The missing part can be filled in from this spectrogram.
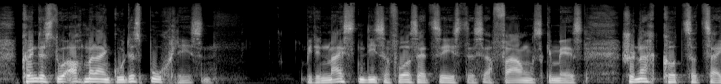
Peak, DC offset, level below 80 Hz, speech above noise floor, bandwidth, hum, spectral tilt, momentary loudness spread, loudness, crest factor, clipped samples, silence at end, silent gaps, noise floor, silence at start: -4 dBFS; under 0.1%; -40 dBFS; 42 dB; 19 kHz; none; -5 dB/octave; 11 LU; -15 LUFS; 12 dB; under 0.1%; 0 s; none; -57 dBFS; 0 s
